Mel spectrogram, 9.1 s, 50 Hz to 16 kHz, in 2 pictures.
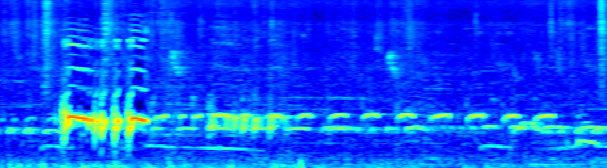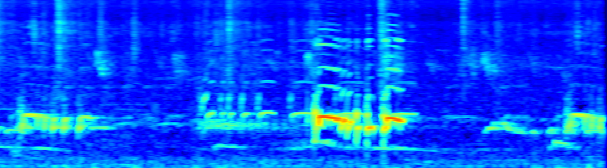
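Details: Singing local zebra dove used to bait rival birds into replying: a loud bubbling trill near 0.7 seconds and another near 7 seconds, with a busy background of many doves giving quick repeated coo notes.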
